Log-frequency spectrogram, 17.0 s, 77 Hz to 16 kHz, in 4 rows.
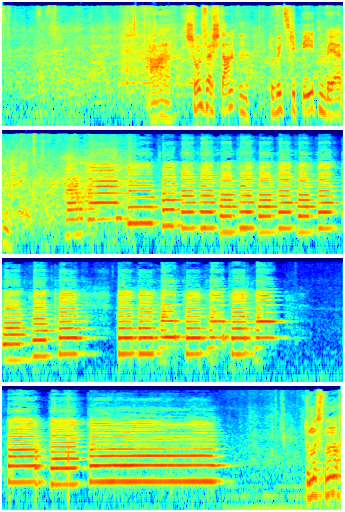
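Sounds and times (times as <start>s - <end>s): saxophone notes: 5.0s - 15.8s.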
